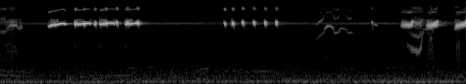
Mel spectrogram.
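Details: Blue-crowned hanging parrot lure recording for trapping: very high, thin chirped notes in a quick run of five, a pause, then a fast stuttered burst and scattered squeaks, over a steady high-pitched whine.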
